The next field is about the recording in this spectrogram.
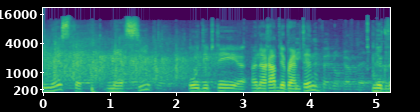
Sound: applause

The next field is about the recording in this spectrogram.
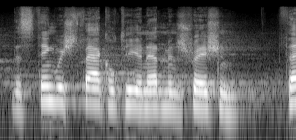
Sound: none

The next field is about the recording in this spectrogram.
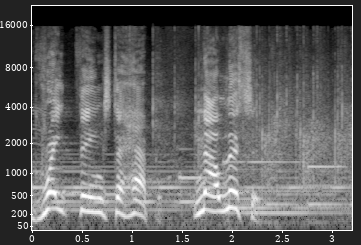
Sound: applause

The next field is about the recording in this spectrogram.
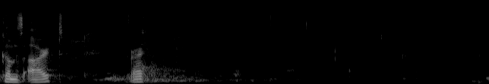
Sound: audience chuckling

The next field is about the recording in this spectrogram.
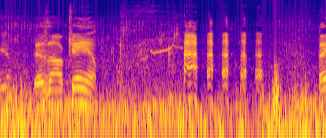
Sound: laughing

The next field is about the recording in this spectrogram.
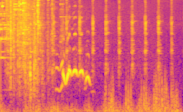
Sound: loon call

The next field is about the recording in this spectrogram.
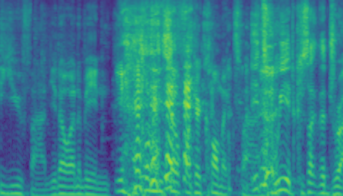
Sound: laughs

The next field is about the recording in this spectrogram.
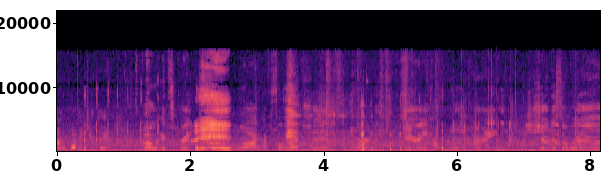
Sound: background laughter

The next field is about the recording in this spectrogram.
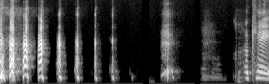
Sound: laughs

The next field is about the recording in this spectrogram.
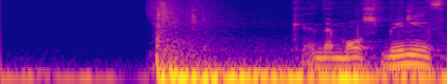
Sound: thud

